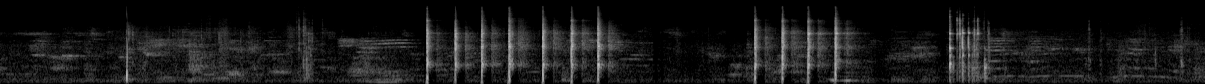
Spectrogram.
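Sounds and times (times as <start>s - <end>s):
sharp metallic taps: 4.3s - 6.2s, 7.5s - 8.7s.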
